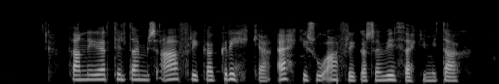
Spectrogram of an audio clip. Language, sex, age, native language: Icelandic, female, 30-39, Icelandic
